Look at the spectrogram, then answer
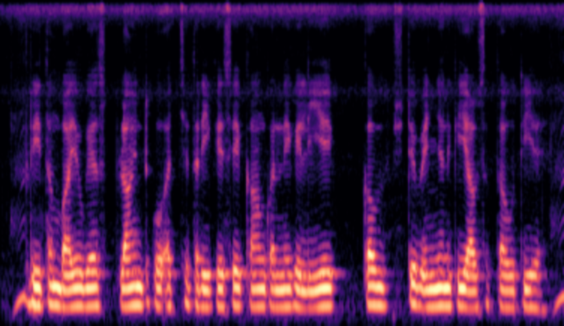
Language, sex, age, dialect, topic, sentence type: Hindi, male, 25-30, Kanauji Braj Bhasha, agriculture, statement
